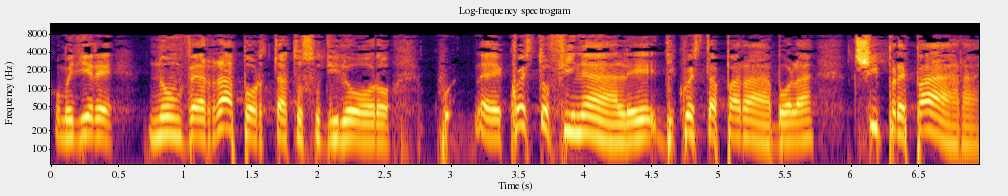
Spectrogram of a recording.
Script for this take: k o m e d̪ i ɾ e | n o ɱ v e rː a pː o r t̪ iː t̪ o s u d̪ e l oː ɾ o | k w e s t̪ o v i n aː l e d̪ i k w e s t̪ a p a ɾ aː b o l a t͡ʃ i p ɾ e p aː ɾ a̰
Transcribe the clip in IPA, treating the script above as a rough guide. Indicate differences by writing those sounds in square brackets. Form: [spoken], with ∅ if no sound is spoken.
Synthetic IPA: k o m e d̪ [iː] ɾ e | n o ɱ v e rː a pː o r t̪ [aː] t̪ o s u d̪ [i] l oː ɾ o | k w e s t̪ o [f] i n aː l e d̪ i k w e s t̪ a p a ɾ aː b o l a t͡ʃ i p ɾ e p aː ɾ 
